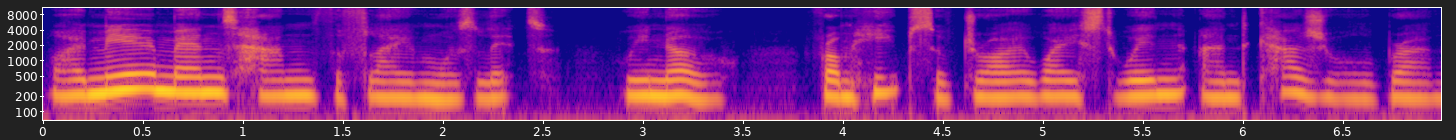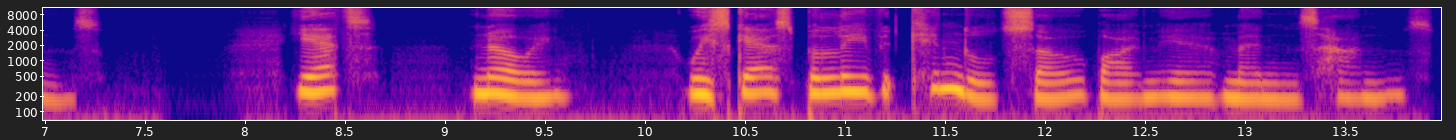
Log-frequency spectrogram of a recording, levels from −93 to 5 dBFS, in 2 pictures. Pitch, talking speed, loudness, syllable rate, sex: 210 Hz, 135 wpm, -19 LUFS, 3.6 syllables/s, female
